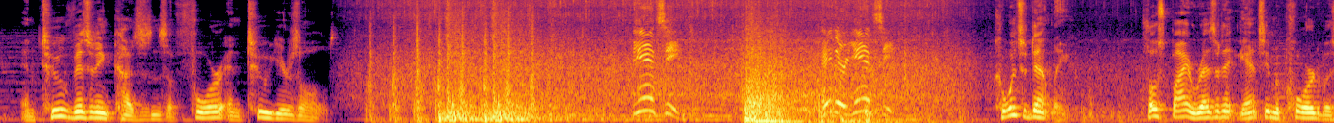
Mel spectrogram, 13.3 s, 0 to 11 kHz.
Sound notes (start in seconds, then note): 3.6 door rapping; 3.9 rain dripping; 7.4 thunder crashing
